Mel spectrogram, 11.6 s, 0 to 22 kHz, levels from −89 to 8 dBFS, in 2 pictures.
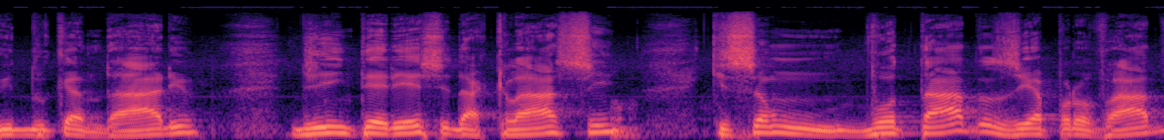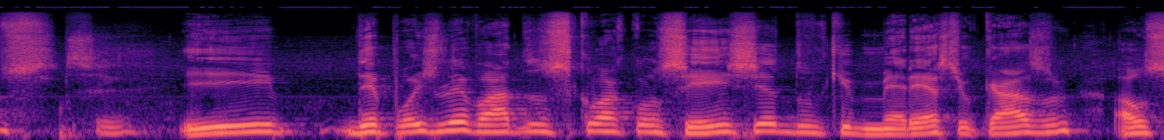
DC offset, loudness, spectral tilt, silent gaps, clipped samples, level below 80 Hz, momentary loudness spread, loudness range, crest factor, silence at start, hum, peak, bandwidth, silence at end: under 0.1%; -22 LUFS; -5 dB/octave; none; under 0.1%; -50 dBFS; 9 LU; 2 LU; 16 dB; 0 s; none; -6 dBFS; 19 kHz; 0 s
